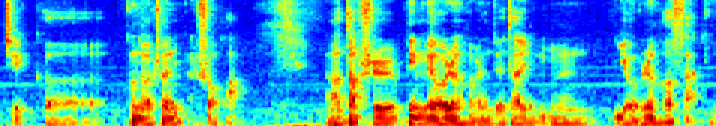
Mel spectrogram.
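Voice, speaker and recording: Somewhat breathy, a man's voice moves at a very fast pace. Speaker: teacher leaving Japan. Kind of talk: casual chat.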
